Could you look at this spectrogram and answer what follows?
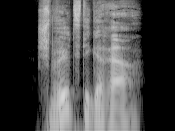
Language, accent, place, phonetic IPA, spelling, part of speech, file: German, Germany, Berlin, [ˈʃvʏlstɪɡəʁɐ], schwülstigerer, adjective, De-schwülstigerer.ogg
- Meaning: inflection of schwülstig: 1. strong/mixed nominative masculine singular comparative degree 2. strong genitive/dative feminine singular comparative degree 3. strong genitive plural comparative degree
